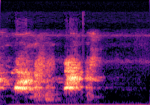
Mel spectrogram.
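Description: A dog barking three times in quick succession, about half a second apart, heard over a video call.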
